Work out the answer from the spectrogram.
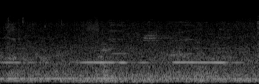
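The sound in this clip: A subway train at the Hollywood and Western metro stop produces a steady rumbling drone with a thin electrical whine running through it, unbroken for the whole stretch.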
